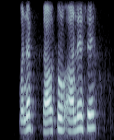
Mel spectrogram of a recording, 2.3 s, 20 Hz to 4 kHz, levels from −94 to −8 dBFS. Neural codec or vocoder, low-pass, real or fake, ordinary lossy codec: codec, 16 kHz, 8 kbps, FunCodec, trained on Chinese and English, 25 frames a second; 3.6 kHz; fake; Opus, 16 kbps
